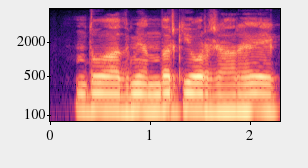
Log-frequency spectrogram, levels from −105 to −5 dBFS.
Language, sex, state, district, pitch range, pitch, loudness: Hindi, male, Jharkhand, Deoghar, 120-125 Hz, 120 Hz, -14 LUFS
